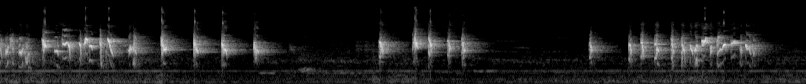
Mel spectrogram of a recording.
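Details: Young wild-caught Sooty-headed bulbul singing, used to train young birds to sing: bursts of short, harsh chattering notes in quick runs, about three phrases with pauses of roughly a second between, over a faint steady hum.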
